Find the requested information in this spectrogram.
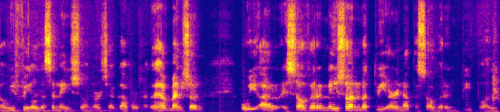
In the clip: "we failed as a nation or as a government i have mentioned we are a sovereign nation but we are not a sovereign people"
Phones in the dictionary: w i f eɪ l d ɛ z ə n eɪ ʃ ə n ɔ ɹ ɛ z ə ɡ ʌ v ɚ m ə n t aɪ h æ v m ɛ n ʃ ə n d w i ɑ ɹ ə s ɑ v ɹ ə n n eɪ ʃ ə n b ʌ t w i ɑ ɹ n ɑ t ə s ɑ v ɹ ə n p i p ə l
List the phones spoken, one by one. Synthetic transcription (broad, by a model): w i f eɪ l d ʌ s ə n eɪ ʃ ə n ɔ ɹ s ə ɡ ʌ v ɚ m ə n t aɪ h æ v m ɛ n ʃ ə n w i ɑ ɹ ə s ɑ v ɹ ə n n eɪ ʃ ə n b ʌ t w i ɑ ɹ n ɑ t ə s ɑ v ɹ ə n p i p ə l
